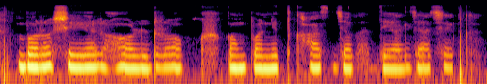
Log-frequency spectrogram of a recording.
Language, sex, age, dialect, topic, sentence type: Magahi, female, 51-55, Northeastern/Surjapuri, banking, statement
